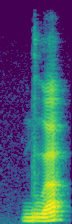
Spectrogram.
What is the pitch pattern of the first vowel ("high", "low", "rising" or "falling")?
rising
